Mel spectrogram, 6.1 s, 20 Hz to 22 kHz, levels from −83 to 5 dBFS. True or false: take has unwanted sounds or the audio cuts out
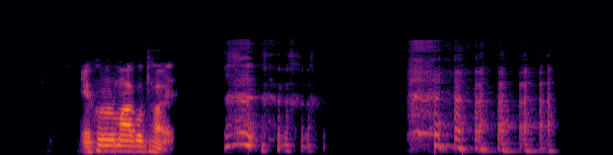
true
